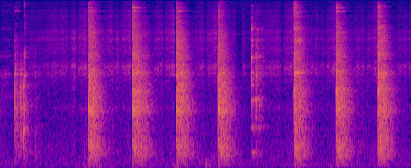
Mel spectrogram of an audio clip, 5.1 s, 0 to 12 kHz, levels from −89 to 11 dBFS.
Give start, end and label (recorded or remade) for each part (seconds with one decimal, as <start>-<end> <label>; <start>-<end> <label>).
0.0-5.1 recorded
